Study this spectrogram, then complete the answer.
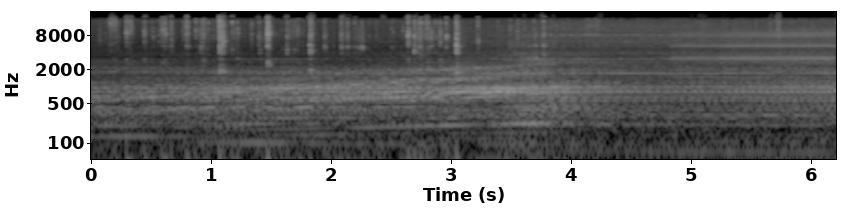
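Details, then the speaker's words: Hercules 8-inch bench grinder (5 A, 0.9 HP motor, 2000–3400 rpm variable) at lowest 2000 rpm: quiet, even whir, no wobble or vibration; smooth and balanced, unlike the other one with the chunked wheel. "definitely smoother because the other one had the Chunk on I think it really threw it off balance the other one would be vibrating right now to off of this so that's good and it's quiet I mean it's really quiet"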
